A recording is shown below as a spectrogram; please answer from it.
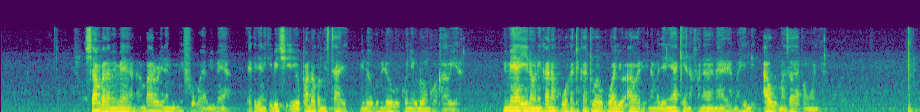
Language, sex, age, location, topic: Swahili, male, 18-24, Dar es Salaam, agriculture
